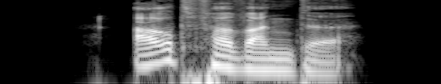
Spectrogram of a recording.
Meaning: inflection of artverwandt: 1. strong/mixed nominative/accusative feminine singular 2. strong nominative/accusative plural 3. weak nominative all-gender singular
- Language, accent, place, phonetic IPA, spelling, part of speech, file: German, Germany, Berlin, [ˈaːɐ̯tfɛɐ̯ˌvantə], artverwandte, adjective, De-artverwandte.ogg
